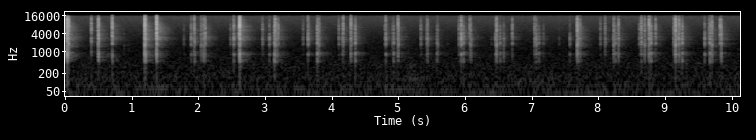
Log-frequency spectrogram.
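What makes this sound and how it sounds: Long white acrylic nails tap and scratch the side of a clear glass vase full of pink and white tulip stems, tied with a pink ribbon, possibly holding water, and held in one hand close to the mic. About forty sharp, bright clicks come in quick, irregular clusters, each dying away almost at once, with faint scratching between them and almost no low end.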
